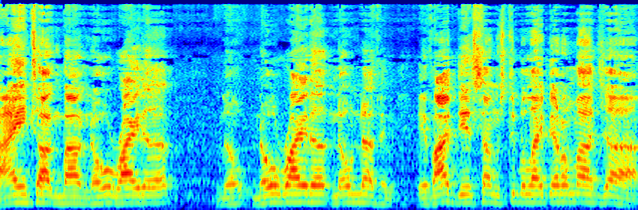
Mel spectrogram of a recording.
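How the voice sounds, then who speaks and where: Over noticeable background noise, a man with a fairly high voice talks at a moderate pace in a monotone, flat intonation. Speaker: radio host doing a solo livestream. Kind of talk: impromptu livestream rant. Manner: stuttering, repeating words; heated, emphatic.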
